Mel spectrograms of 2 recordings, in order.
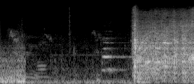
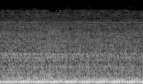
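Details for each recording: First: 1999-2004 Mustang GT after belt reinstalled: cranks and catches, then idles with a steady high squeak over the engine rumble; idler pulley grinds and shows burn marks, the suspected cause of the squeak. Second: 1999-04 Ford Mustang GT V8 after replacing the idler pulley and belt tensioner for a squeak: smooth steady idle with even low rumble and no chirp or squeal from the belt drive; squeak fixed.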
